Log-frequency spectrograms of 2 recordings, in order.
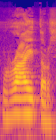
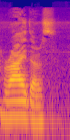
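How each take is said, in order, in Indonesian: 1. Kata ini diawali dengan bunyi W. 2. Kata ini diawali dengan bunyi R. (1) "bukan writers ya" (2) "Mulai dari huruf R aja"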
